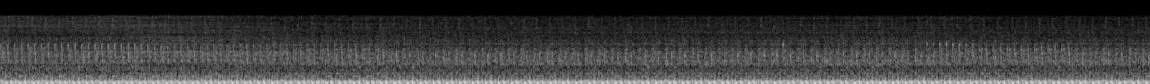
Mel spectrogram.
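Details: Kawasaki Vulcan 1600 V-twin, lumpy idle about four thumps a second, skipping beat, one cylinder missing; left cylinder's plug stays wet. Owner tests plug wires to tell bad coil from bad wire; still no difference.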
